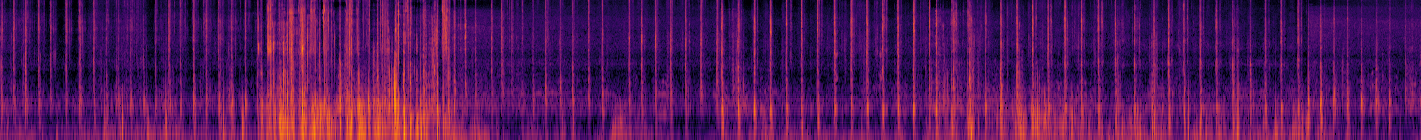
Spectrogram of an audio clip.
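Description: A hand digging tool chopping repeatedly into hard, dry clay soil, about three strokes a second, with a louder, rougher stretch of digging and loosened soil for a few seconds early in the second quarter.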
